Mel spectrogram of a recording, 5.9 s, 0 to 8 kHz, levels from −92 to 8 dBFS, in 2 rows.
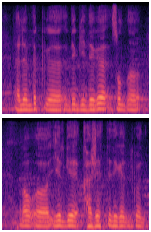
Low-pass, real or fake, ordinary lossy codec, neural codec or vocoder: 7.2 kHz; real; none; none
